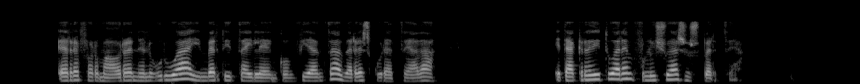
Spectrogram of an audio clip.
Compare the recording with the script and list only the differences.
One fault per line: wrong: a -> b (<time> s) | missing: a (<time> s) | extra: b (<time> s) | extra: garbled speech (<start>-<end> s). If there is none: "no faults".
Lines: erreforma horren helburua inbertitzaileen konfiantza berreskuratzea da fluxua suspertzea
extra: eta kredituaren (5.6 s)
